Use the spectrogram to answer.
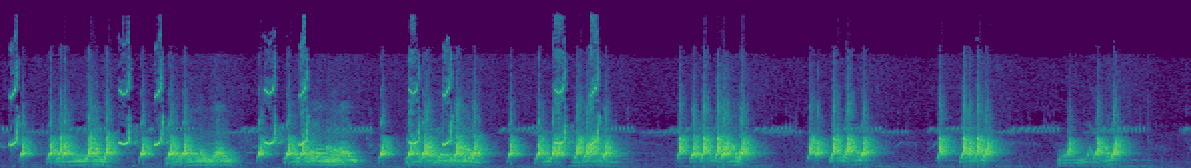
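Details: Quail, possibly a female, giving harsh, raspy, gargling bursts of half a second to a second, about once a second, topped by thin hooked whistles; a call used as a hunting lure in Pakistan.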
